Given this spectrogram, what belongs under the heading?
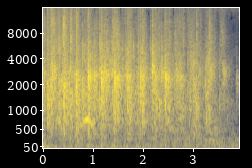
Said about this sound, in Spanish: Eh, si van a aplaudir, aplaudan bien.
